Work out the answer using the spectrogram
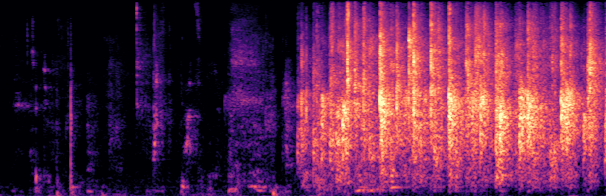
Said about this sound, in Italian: Con la poesia così viene facile l'applauso, solo per quello. C'è chi se lo deve sudare, mentre io me la gioco facile.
